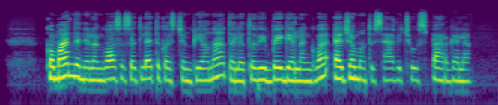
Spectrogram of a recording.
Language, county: Lithuanian, Klaipėda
